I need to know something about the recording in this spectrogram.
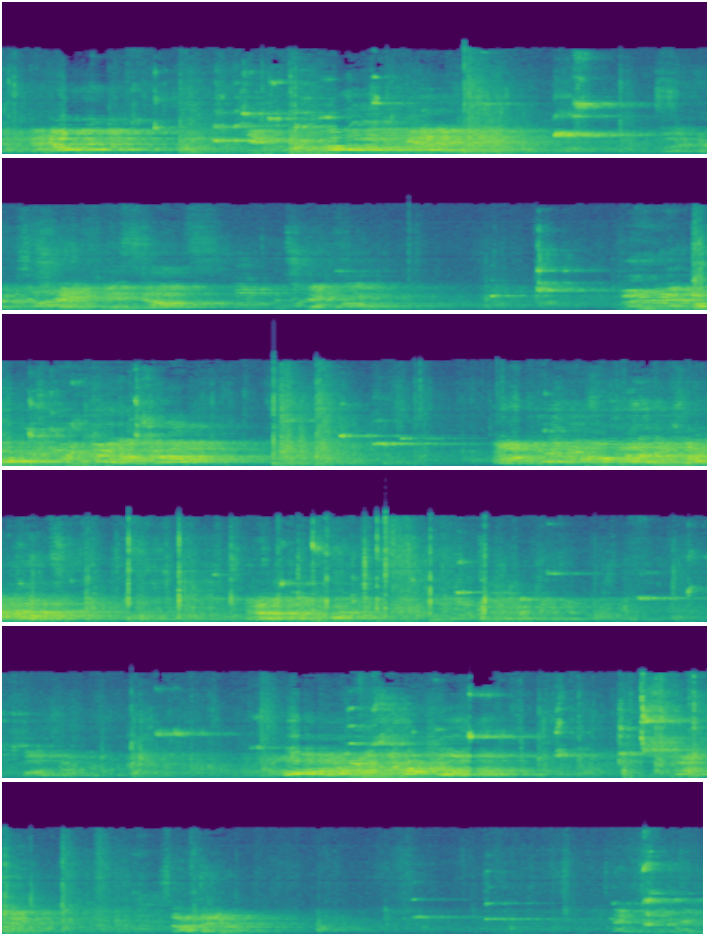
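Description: Sports shoes squeak sharply on a wooden floor in a large echoing hall.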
